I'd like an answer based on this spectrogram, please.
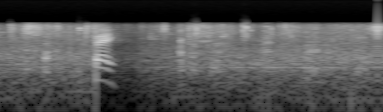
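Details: Jade, a hyper pet dog being asked to shake, lets out one short high whimper that slides downward, with a woman's voice giving commands and praise around it.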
